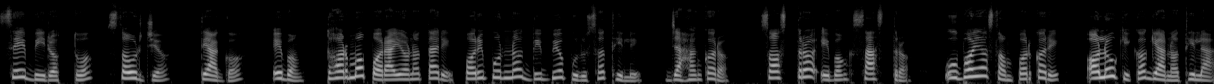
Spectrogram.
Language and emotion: Odia, neutral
